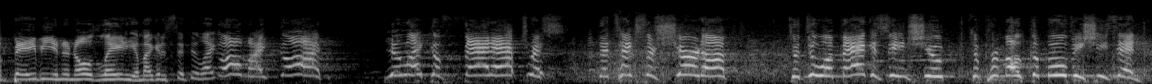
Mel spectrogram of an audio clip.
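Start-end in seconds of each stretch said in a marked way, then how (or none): 2.2-11.4 high, slow gushing, building to a laughing shout; mock gushing praise. Praising a heroic fireman like an actress, mock gushing. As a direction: overdo the awe until it breaks into laughter.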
